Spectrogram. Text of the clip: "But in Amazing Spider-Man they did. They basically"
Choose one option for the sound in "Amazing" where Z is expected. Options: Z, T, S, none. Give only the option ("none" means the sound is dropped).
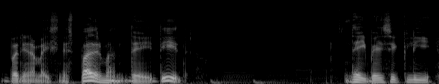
S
